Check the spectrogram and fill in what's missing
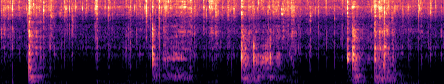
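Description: Paneer cubes being browned for paneer biryani are gently stirred in a sizzling pan, with a steady fry hiss broken by periodic scraping strokes of the spatula, close up.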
